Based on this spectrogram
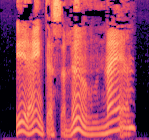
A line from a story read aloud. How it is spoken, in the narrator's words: Earp drawled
